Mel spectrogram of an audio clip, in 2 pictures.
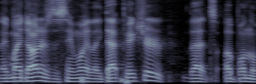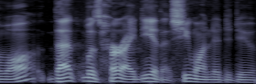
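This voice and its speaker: With an unremarkable speaking voice, a man at medium pitch talks at a fairly quick pace with hardly any pauses, recorded very cleanly against a silent background. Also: ordinary pitch variation. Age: 30s. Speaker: podcast host. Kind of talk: casual chat.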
